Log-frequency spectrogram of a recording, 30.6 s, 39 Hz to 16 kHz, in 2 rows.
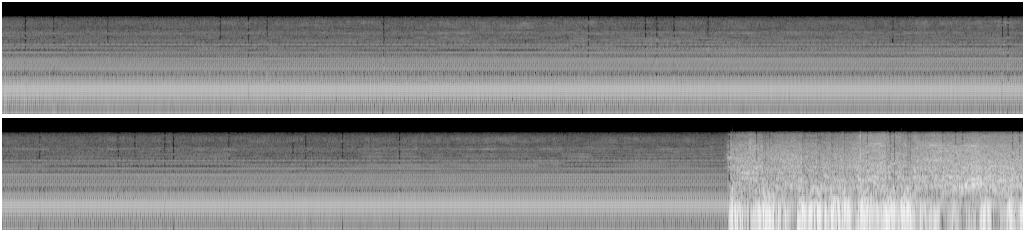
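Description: Steady electrical mains hum with a buzz of evenly spaced overtones, unchanging in level. About 26 seconds in, a much louder, full sound cuts in abruptly.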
